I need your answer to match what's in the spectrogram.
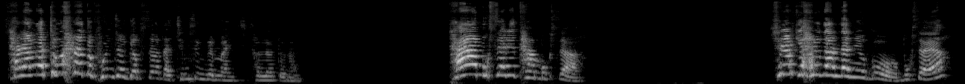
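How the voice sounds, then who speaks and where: A woman pastor preaching a fierce denunciation in a very high, piercing voice. Her pitch leaps wildly up and down, and her tone is bright and cutting. She rants relentlessly and breaks into shouts. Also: big pitch swings, moderate pace, long pauses. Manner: vehement, ranting, heavy name-calling, bursts of shouting. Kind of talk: fiery denunciatory sermon.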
